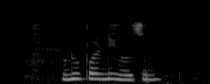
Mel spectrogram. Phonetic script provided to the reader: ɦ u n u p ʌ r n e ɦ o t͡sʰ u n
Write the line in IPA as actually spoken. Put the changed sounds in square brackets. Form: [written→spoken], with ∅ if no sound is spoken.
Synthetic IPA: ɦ u n u p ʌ r n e ɦ o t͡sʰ u n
